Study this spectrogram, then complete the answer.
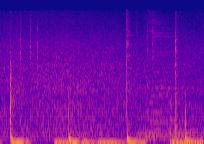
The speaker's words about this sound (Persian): ای جان جانم گوش کن، خوب گوش کن،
